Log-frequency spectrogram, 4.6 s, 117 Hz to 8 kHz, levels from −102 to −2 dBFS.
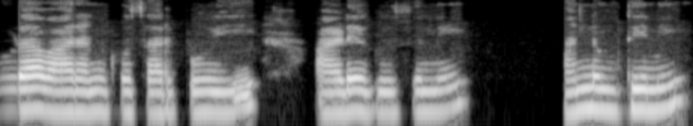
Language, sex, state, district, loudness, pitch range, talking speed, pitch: Telugu, female, Andhra Pradesh, Anantapur, -19 LUFS, 185-205 Hz, 105 wpm, 190 Hz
